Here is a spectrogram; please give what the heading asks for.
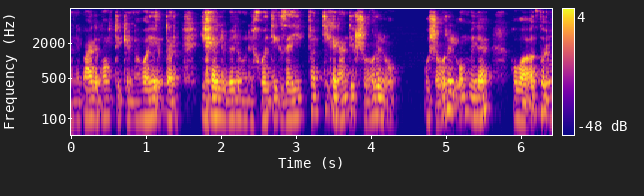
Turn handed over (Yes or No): No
